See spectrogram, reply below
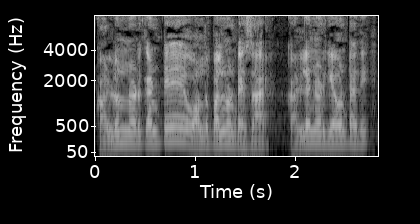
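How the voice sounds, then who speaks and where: A man's voice: high-pitched, rapid-fire, natural voice. A man playing a wheedling, excuse-making blind old king in a comic stage play on film. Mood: sheepish. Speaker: actor in a film comedy scene. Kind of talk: Telugu film comedy acting. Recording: film audio with music behind.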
